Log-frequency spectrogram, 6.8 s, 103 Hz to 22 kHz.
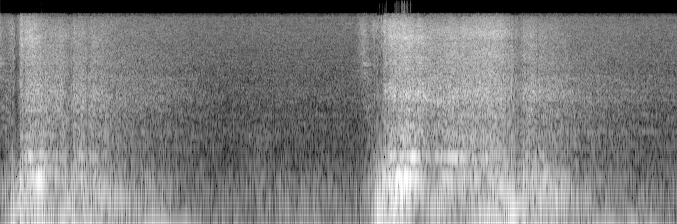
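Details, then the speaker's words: Mercedes 190E SportLine 5-speed manual with swapped 3.2L M104, after rewiring power lines, O2 sensor, cam advance solenoid and HFM-ISC CAN line: starts first try, smooth clean revs returning to even idle, no knocks or misses; normal running and revving. "shut it down okay keys out put it back on and set it up starts right up first fry very nice"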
